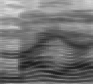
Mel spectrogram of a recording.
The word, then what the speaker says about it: Meier: ei weiß nein Seite Seite Hai Mais Kai Geysir Bayern And finally, the German surname Meier can be spelled in six different ways which all sound the same.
